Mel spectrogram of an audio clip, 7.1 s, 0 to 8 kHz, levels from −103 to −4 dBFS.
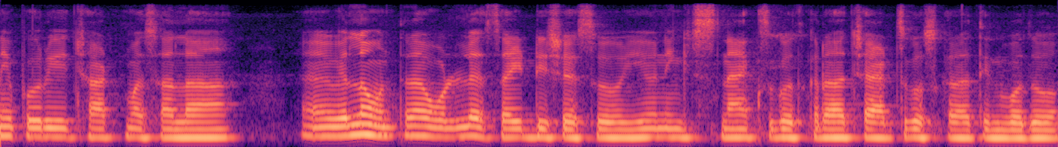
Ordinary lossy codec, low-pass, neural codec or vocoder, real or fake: none; 7.2 kHz; none; real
